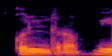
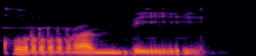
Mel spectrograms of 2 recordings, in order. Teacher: Jadi tadinya dibaca qul rabbi jadi qurbi. Meleburkan dengan sempurna huruf lam kepada huruf ro.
